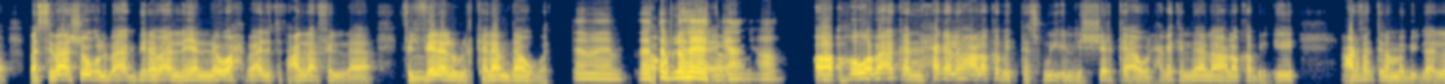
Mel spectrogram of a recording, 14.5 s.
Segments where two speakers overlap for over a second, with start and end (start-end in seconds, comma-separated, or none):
none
